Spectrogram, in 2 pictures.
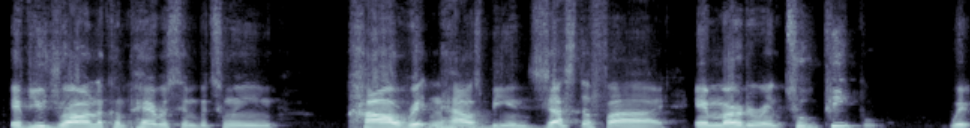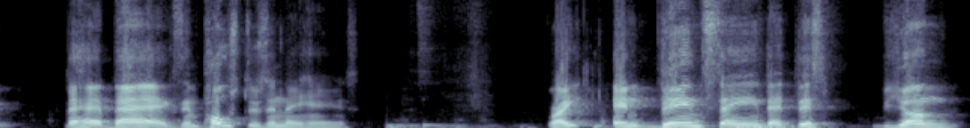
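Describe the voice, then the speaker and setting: A man hosting a casual debate recap, talking conversationally and often checking in with "right?" and "you know what I mean". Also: a little high. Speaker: show host.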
